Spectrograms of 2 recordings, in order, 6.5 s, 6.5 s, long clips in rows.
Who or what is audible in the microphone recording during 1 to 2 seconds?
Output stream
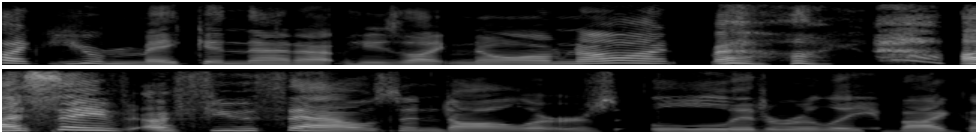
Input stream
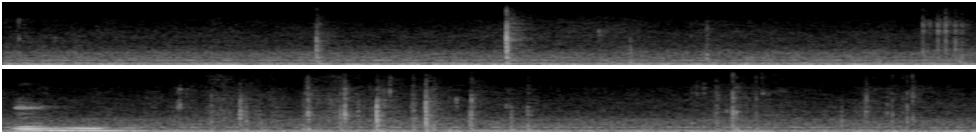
neither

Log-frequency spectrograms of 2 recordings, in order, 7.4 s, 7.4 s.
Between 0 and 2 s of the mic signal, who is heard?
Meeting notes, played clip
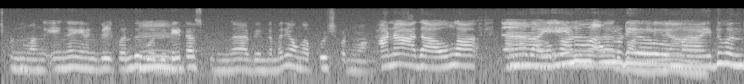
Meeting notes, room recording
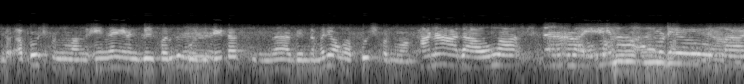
echo only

